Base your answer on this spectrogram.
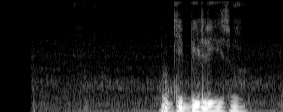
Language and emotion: Russian, sad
